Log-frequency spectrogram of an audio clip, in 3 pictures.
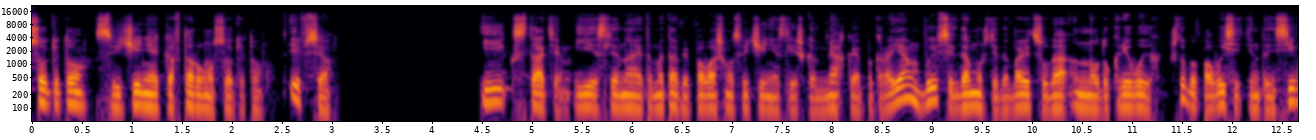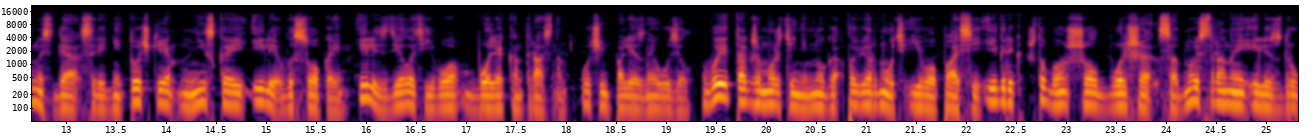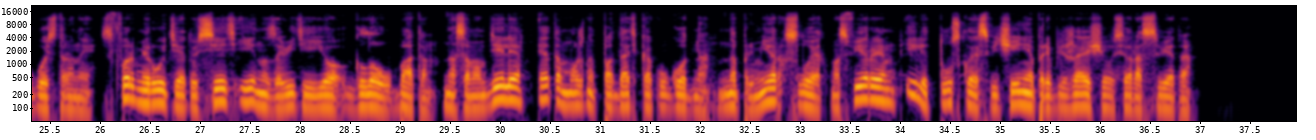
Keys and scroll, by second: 3.6 g, 9.6 u, 9.7 r, 28.1 ctrl+k, 28.4 ctrl+j, 29.1-29.9 typing, 33.6 3, 33.7 Return.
